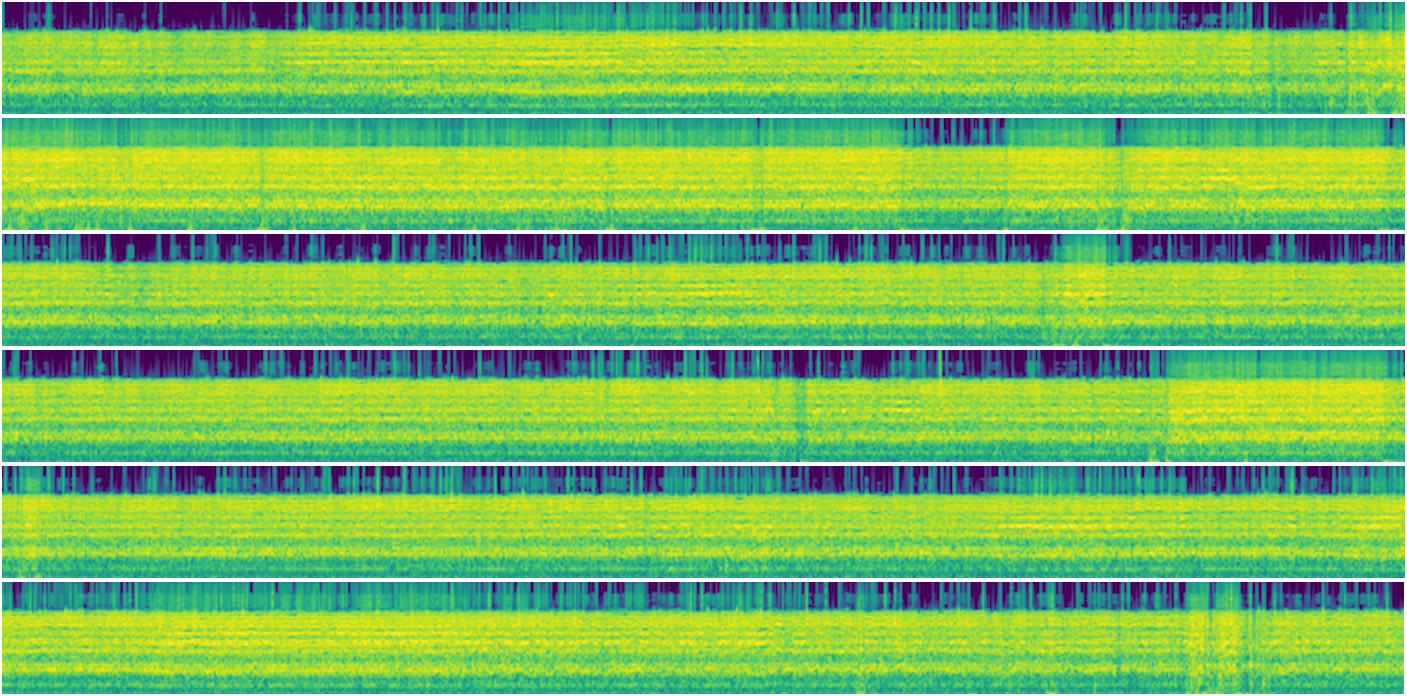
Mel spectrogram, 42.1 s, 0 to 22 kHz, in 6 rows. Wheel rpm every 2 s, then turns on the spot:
220, 220, 240, 230, 230, 230, 230, 230, 230, 230, 230, 230, 230, 230, 230, 230, 230, 220, 210, 220, 230.
none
